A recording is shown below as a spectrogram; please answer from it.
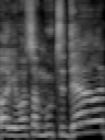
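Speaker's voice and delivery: put-on loud, high-pitched Italian accent. Retelling how the italian family offers food: imitating italian family's accent. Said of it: "And they're like".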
